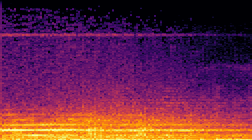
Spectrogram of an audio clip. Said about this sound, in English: Just what can you do if fallout comes your way? The warning siren sounds. What should you do?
